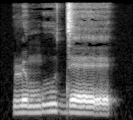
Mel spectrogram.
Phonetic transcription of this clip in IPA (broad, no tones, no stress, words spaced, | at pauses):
ɭəmu dɛ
